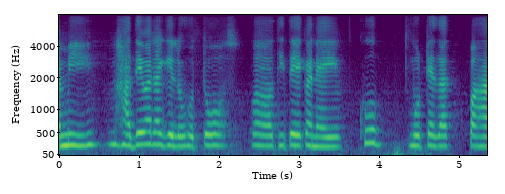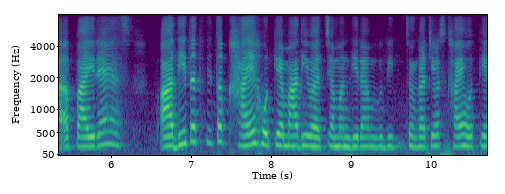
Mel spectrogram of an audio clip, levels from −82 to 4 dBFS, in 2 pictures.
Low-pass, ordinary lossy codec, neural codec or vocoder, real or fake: none; none; codec, 16 kHz, about 1 kbps, DyCAST, with the encoder's durations; fake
